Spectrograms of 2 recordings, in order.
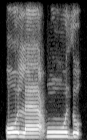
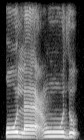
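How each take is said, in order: First: The l runs straight into the vowel. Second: The l runs straight into the vowel.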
